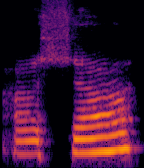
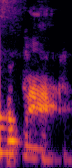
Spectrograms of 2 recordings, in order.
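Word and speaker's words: עָשָׂה: The ayin is silent, so it's the vowel. So it's Sa sa. Right. Sa. Asa.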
